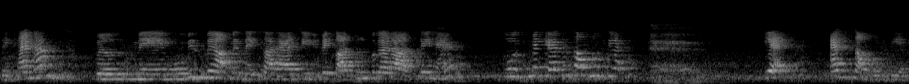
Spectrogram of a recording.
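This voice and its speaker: A woman's voice: high voice, fairly quick. A woman, teaching a nursery class in a sing-song way, mixing Hindi and English and asking the children questions. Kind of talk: children's lesson. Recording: roomy, distant, dull, noisy.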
